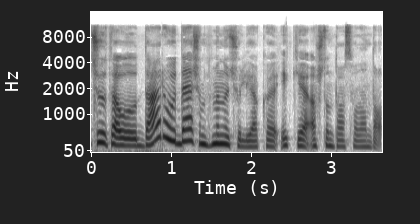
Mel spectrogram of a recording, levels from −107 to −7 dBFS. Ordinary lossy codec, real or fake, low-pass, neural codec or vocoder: AAC, 64 kbps; real; 10.8 kHz; none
